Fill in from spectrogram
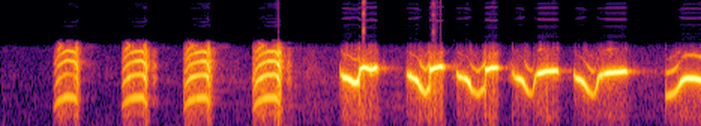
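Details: Laughingthrush kept in captivity singing quickly and clearly. Four spaced, buzzy, stacked notes are followed by a run of loud whistles that dip and then rise, repeated about twice per second.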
